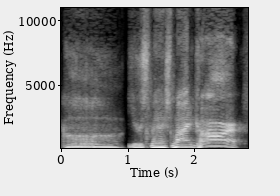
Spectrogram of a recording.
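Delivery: loud, high, drawn-out outraged yell; gasp, then bellow like a furious dad; hammed-up imitation of an upset father; pissed-off dad. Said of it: "he was really pissed".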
